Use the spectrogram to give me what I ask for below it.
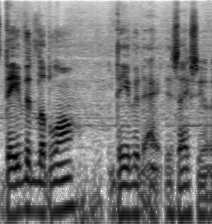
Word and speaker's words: Leblanc: to be silence see an american you you pronounce all the letters like it's not boudin it's boudin dude i haven't it's not leblanc is leblanc and look like this is that richard it's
